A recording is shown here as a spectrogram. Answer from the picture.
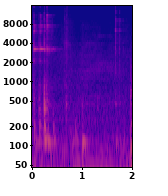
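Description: Paintbrush clinking against a glass water jar while being rinsed: a quick cluster of light taps with a brief high ring at the start, then two fainter clicks later.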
